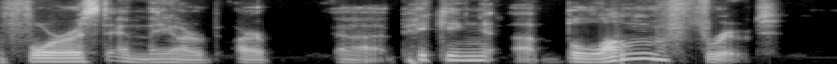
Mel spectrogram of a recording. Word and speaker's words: blumfruit: and they are picking blum fruit. It's spelled bloom fruit with a U, but it's blum fruit. Judy Blum. Judy Blum, yeah.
